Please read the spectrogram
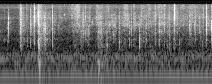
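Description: Shredded kunafa (kataifi) pastry strands being pulled apart by gloved hands, giving an irregular run of soft crackling clicks and rustles.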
